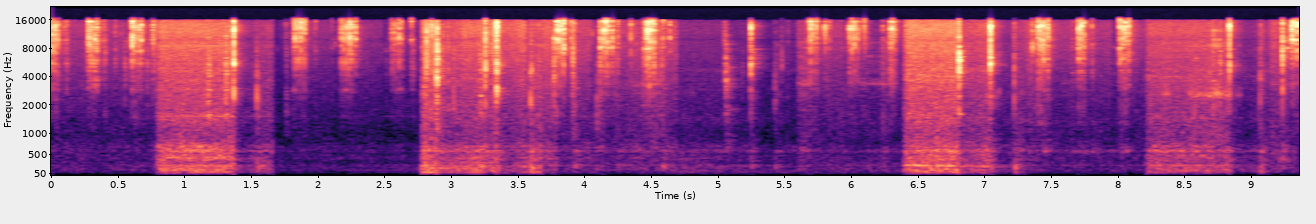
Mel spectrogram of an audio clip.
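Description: Ratcheting box-end wrench clicking in several short bursts as it works nuts on the engine's studs.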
